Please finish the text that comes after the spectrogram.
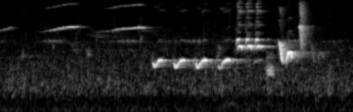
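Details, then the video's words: Common nightingale singing: faint high whistles, then a row of short looping notes, followed by louder harsh chirps and a sharp, bright flourish. "NIGHTINGALE SONG"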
